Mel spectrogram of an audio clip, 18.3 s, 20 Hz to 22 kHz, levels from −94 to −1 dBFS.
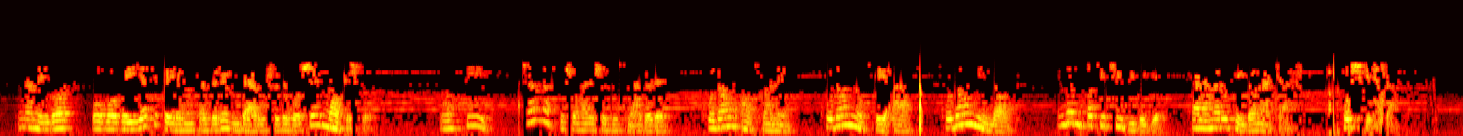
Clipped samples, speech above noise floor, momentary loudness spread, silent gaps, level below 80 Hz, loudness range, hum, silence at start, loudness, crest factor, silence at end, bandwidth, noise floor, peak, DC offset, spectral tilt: under 0.1%; 27 dB; 13 LU; none; -64 dBFS; 5 LU; none; 0.2 s; -30 LUFS; 28 dB; 0.5 s; 3.9 kHz; -57 dBFS; -4 dBFS; under 0.1%; -3.5 dB/octave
